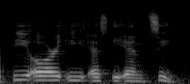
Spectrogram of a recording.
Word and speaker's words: present: Now, when it's a verb, the stress falls on the second syllable and the sound completely changes.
